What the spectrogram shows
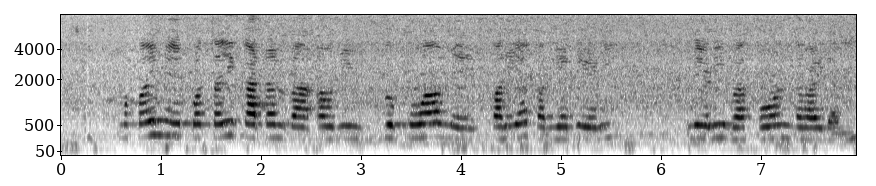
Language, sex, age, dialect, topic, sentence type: Bhojpuri, female, 18-24, Northern, agriculture, question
